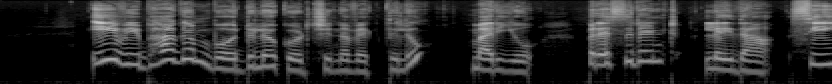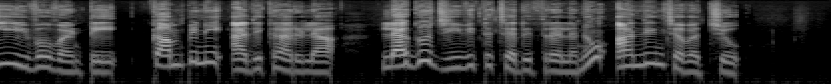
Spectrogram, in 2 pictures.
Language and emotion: Telugu, neutral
